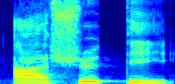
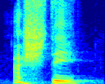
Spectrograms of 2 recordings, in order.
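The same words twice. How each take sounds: First: The word is said slowly and carefully. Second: The word is said quickly and casually. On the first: "quando nós falamos bem devagar, nós pronunciamos acheter" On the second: "A gente fala rápido"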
